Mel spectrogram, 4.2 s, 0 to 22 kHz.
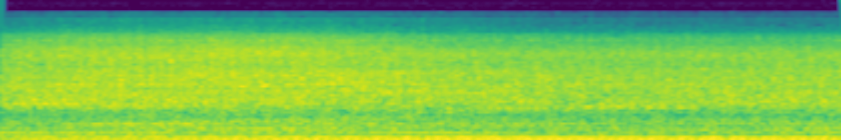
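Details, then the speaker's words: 5.9 Cummins diesel after a swap from a P-pump engine to a VE-pump engine that had sat 15 years: deep, steady idle rumble, even chugging with no misses or knocks. It starts easily. Healthy normal idle. "Well, she sure just runs good, runs really good, and I'm so happy that it cleared up."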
